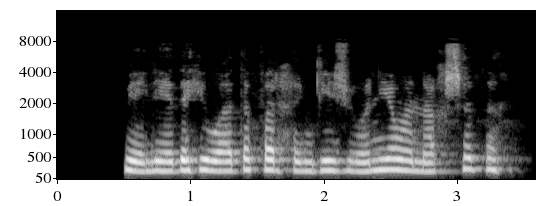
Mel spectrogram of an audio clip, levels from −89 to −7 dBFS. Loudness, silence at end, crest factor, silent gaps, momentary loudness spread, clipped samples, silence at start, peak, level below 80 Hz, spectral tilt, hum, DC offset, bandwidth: -20 LUFS; 0.25 s; 16 dB; none; 5 LU; under 0.1%; 0.5 s; -6 dBFS; -70 dBFS; -6.5 dB/octave; none; under 0.1%; 8 kHz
